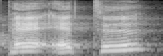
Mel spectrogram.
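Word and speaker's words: וְאֵת: 그리고 바브에다가 에가 있는 거죠. 그래서 배. 그 다음에 알렙에다가 에가 있으니까 에. 그 다음에 타브. 그래서 베에트.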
